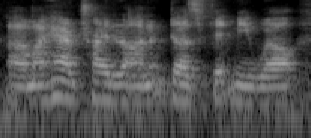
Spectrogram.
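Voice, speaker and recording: A man's voice: medium pitch, little pitch movement, brisk, fairly bright tone, a little hiss or hum. A man talking casually to camera as a running vlogger, explaining things informally and thinking aloud. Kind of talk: casual vlog talk to camera.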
